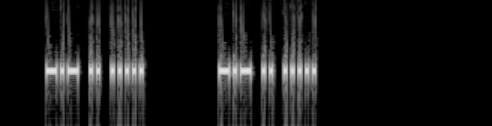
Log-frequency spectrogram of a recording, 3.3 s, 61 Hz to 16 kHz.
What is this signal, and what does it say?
Morse code, heard as a keyed tone, about 53 wpm, 700 Hz. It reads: KI5 KI5
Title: USA Call Sign Prefixes - Repeated 2x - 50wpm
